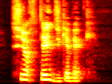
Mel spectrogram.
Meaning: Sûreté du Québec
- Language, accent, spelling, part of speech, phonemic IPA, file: French, Canada, Sûreté du Québec, proper noun, /syʁ.te dy ke.bɛk/, LL-Q150 (fra)-Sûreté du Québec.wav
